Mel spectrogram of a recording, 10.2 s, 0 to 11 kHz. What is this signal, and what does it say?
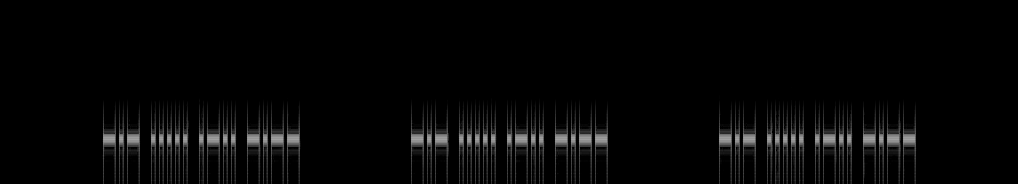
Morse code, heard as a keyed tone, about 30 wpm, 700 Hz. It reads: K5LY K5LY K5LY
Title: Call Signs Repeated 2x - 30wpm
